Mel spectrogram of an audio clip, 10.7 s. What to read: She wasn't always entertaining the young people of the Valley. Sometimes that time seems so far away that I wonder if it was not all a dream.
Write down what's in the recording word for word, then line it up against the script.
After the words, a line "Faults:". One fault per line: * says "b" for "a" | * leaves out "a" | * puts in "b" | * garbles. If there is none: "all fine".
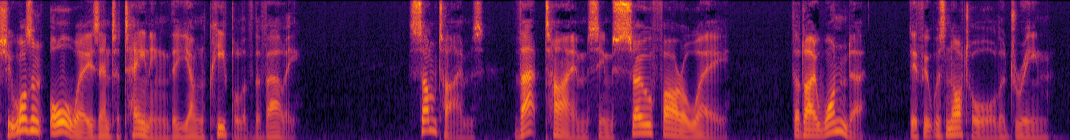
She wasn't always entertaining the young people of the Valley. Sometimes that time seems so far away that I wonder if it was not all a dream.
Faults:
all fine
